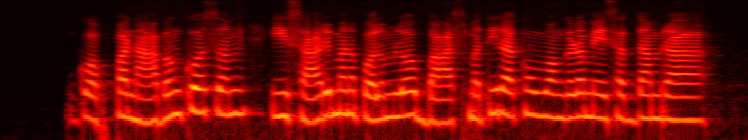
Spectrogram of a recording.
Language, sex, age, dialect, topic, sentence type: Telugu, female, 25-30, Utterandhra, agriculture, statement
